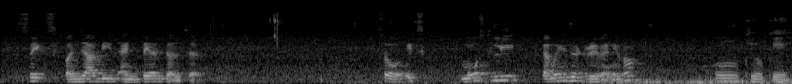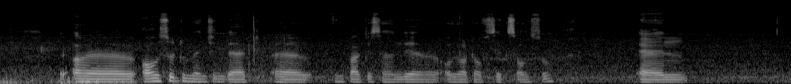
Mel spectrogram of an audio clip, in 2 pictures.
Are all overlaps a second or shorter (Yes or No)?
Yes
